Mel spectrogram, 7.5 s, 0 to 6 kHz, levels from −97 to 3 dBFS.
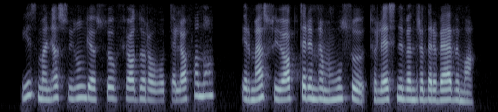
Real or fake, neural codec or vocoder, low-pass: fake; codec, 16 kHz, 0.8 kbps, ZipCodec; 5.4 kHz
